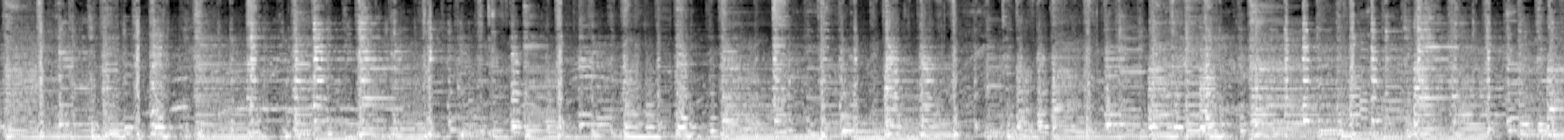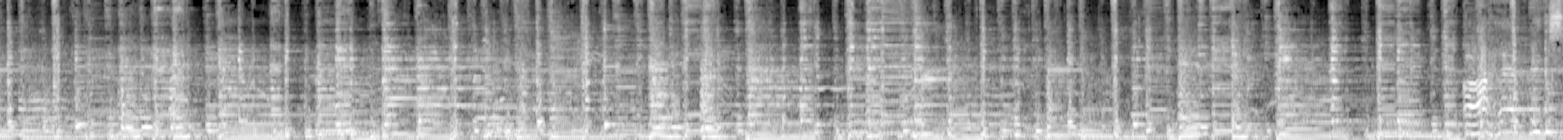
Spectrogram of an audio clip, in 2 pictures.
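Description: A bluegrass string band playing live, an instrumental passage without singing: banjo, upright bass, acoustic guitar and mandolin together at a steady loud level.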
